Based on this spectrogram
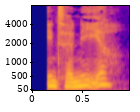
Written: internere

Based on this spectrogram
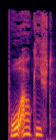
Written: broafgift

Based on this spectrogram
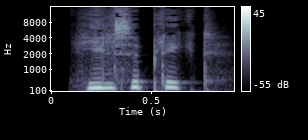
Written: hilsepligt

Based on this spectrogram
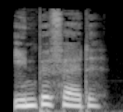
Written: indbefatte

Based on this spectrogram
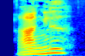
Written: ranglet

